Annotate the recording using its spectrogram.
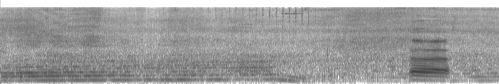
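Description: Passing motor vehicle engine at a city intersection, a steady hum that drops in pitch and fades about three and a half seconds in, over general street traffic noise.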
